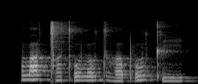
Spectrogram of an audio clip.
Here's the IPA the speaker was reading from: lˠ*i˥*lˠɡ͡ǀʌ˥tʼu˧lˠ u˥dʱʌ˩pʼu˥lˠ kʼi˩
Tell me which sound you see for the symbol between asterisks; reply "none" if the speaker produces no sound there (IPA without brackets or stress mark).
i˥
